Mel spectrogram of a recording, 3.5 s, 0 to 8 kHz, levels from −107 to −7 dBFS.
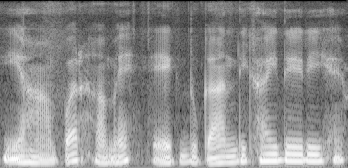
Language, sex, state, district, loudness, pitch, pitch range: Hindi, male, Himachal Pradesh, Shimla, -15 LUFS, 125 Hz, 105-130 Hz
